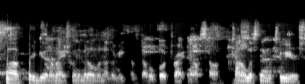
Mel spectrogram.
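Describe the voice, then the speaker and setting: A man with an American accent talks at a very fast pace. His loudness swings widely, and background noise is noticeable. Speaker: county emergency manager. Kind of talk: conference call Q&A. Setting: conference call while in another meeting.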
